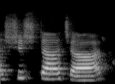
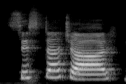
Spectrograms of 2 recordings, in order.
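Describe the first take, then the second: First: शिष्टाचार with sh, 'shishtachar'; correct pronunciation. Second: शिष्टाचार with s for sh, 'sistachar'; mispronounced word. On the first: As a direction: clear sh sounds in शिष्टाचार. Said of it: "होता है". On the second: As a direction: hiss plain s sounds in शिष्टाचार. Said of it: "नहीं होता". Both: Shown as a demonstration.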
